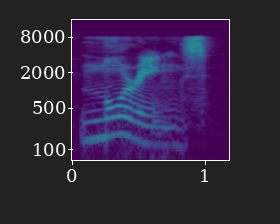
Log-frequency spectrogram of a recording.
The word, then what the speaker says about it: moorings: that is the double O and sound like a O. More.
